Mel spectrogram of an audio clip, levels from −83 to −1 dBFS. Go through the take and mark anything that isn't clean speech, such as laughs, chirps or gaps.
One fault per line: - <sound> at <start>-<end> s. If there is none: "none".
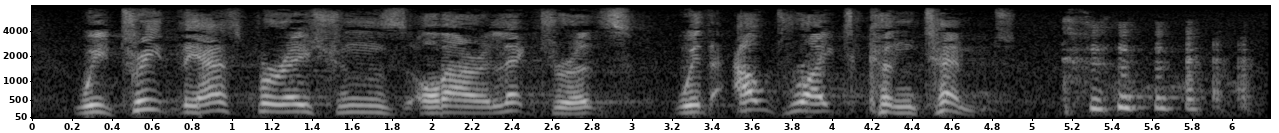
- laugh at 5.1-6.1 s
